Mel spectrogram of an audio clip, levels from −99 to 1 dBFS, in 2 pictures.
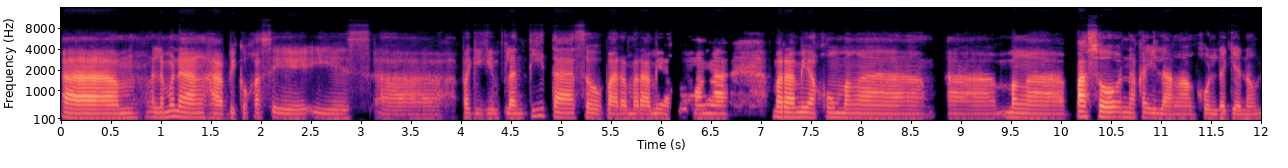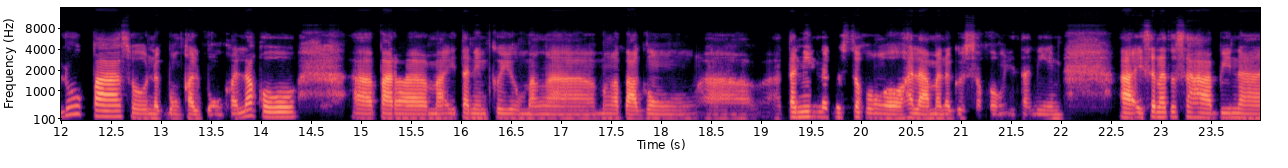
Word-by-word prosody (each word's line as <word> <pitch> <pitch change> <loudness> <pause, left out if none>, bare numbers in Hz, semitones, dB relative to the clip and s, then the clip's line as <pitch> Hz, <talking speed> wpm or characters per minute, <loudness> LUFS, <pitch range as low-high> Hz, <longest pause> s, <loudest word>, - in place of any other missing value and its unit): ah, 140 -1 +8 0.3
alam 155 0 -3
mo 185 - 0
na, 155 -4 +4
ang - - -4
hobby 140 0 +1
ko - - -6
kasi 145 +2 -5 0.6
is, 130 -1 -12
ah, 125 0 -6 0.2
pagiging 135 -2 -6
plantita, 145 +2 -1
so, 140 -3 -3
para 135 -1 +2
marami 135 +1 0
akong 140 +2 -11
mga 135 0 +1 0.5
marami 160 -1 +5
akong 150 +1 -3
mga, 145 -1 -1 0.8
ah, 135 0 -2
mga 150 -2 -1 0.4
paso 165 -2 +7
na 150 -1 -3
kailangan 130 -4 -2
kong 135 -2 -6
lagyan 130 0 -4
ng 125 - -11
lupa 195 -7 +5
so, 140 -4 -4
nagbungkal-bungkal 130 0 -4
ako, 160 -5 +2 0.6
ah, 135 -2 +4
para 135 -1 +5
maitanim 135 +1 -2
ko - - -11
yung 135 -1 -7
mga 130 0 -2 0.5
mga 135 -1 -4
bagong, 125 0 -1
ah, 65 0 -6 0.4
tanim 165 +1 +2
na 155 - 0
gusto 155 +2 -2
kong 145 -1 -5
o 130 -1 +2
halaman 130 -2 +3
na - - -17
gusto 135 - -6
kong 130 0 -8
itanim. 125 0 -10 0.6
Ah, 150 -1 +9
isa 155 +3 +2
na 155 - +5
'to 165 - -5
sa 155 -2 +4
hobby 145 +1 -3
na, 140 -1 0
140 Hz, 145 wpm, -25 LUFS, 130-150 Hz, 0.8 s, Ah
